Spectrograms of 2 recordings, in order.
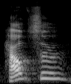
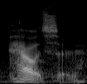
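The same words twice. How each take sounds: First: High, questioning "Howitzer?", squeezed to HOWT-ser; "Howitzer?" asked high, checking how it is said; unsure pronunciation HOWITZER. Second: Low, soft try at "Howitzer", falling at the end; "Howitzer" said low and quietly, testing the word; sounding out HOWITZER. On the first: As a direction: try "Howitzer" as two syllables, HOWT-ser, pitched right up. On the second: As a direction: tentatively try "Howitzer" in three syllables, how-it-ser, under your breath. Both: Real, not acted. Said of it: "Is that how you say it?".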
